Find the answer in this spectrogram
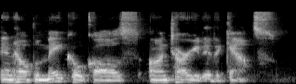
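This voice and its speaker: A man with an American accent talks in a plain, everyday voice at a moderate pace with ordinary pitch variation. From Missouri. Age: 50s. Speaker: business owner. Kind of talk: interview.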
